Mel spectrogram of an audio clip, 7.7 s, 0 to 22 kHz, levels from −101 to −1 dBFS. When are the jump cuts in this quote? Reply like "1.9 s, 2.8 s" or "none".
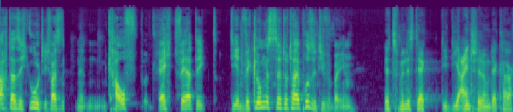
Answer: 0.9 s, 3.3 s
